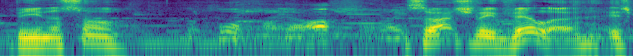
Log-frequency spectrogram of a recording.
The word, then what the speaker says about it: Villa: So actually, Villa is pronounced beer. Yeah. Yeah, Villa. V-I-L-L-A is B-I-Y-A. Beer. Yeah. So, Well, because double L's Y, like paella.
